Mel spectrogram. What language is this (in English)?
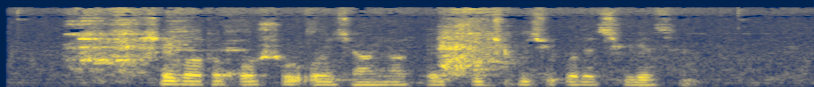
Bangla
